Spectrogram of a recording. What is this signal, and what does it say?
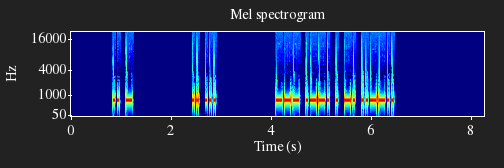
Morse code, heard as a keyed tone, about 28 wpm, 700 Hz. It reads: IT IS OPEN?
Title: 4x Word-Spacing - Sentences from Top 300 Words - 28wpm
